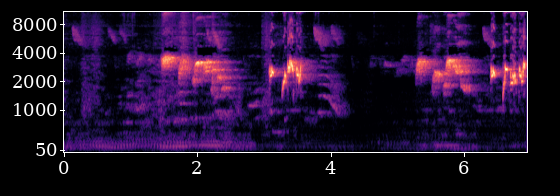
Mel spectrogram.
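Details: Red-whiskered bulbuls in a singing contest, an old wild bird challenging a fired-up young one: bright warbled phrases with sharp rising and falling notes, three bursts spaced by pauses, over a low rumbling hum early on.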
